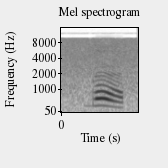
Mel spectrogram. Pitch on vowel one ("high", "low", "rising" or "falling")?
falling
